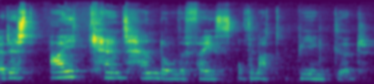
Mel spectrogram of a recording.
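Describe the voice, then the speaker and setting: A woman with a Norwegian accent speaks in a monotone, flat intonation with hardly any pauses. Noticeable background noise runs underneath. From Norway. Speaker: vlogger. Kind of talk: casual chat. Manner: halting.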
